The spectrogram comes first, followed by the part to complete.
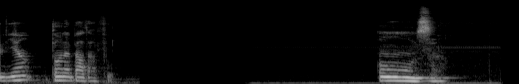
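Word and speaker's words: onze: dans la barre d'info 11 o plus n ça fait un le Z on le prononce Z comme une abeille ça fait 11 il y a pas de problème pour la liaison parce qu'on le prononce toujours de la même manière on s'arrête au Z voilà 12 O plus U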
